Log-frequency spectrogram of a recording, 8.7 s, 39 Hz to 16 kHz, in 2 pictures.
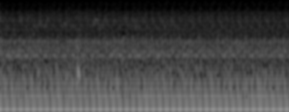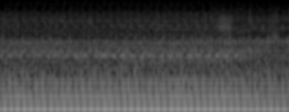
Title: Renault 1.5 dci idling irregularly - Bad injector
